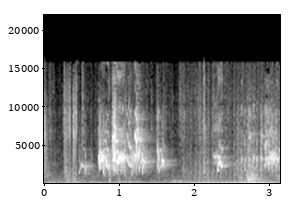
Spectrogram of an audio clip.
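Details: Budgerigar chatter: a loud burst of harsh, squeaky warbling notes followed by softer rising chirps over faint background rumble.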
